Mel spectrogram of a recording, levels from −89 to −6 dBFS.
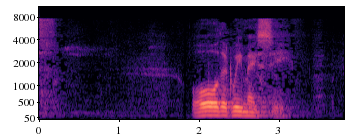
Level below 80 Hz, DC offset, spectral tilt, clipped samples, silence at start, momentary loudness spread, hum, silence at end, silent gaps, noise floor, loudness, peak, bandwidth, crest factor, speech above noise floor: -74 dBFS; under 0.1%; -5 dB/octave; under 0.1%; 0 s; 21 LU; none; 0.7 s; none; -66 dBFS; -30 LUFS; -14 dBFS; 8 kHz; 20 dB; 36 dB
